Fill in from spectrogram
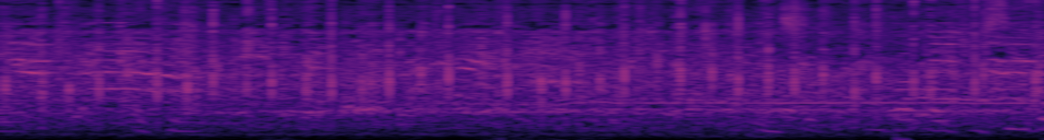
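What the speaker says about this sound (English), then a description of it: "you see all these people singing and clapping for her" A crowd sings together and claps steadily and loudly, the sharp claps repeating in a continuous rhythm over a dense wash of massed voices.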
